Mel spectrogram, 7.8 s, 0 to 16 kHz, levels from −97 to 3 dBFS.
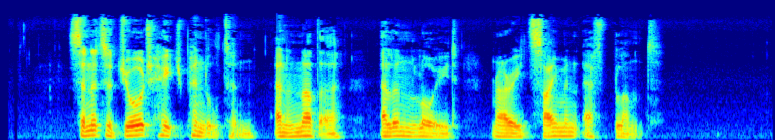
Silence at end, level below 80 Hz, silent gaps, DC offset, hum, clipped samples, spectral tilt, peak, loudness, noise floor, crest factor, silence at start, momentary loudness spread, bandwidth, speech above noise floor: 1.2 s; -46 dBFS; none; under 0.1%; none; under 0.1%; -5 dB/octave; -2 dBFS; -23 LUFS; -69 dBFS; 22 dB; 0.7 s; 14 LU; 11 kHz; 47 dB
